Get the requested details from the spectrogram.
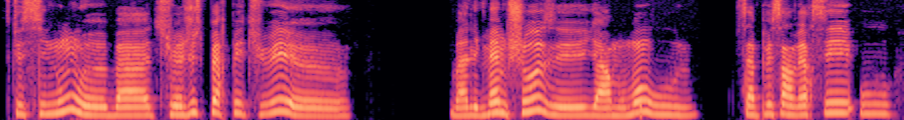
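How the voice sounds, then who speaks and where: A young woman chatting casually with friends as host of an online group podcast, quick to interject. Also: mid-range voice, no room sound, studio quality.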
